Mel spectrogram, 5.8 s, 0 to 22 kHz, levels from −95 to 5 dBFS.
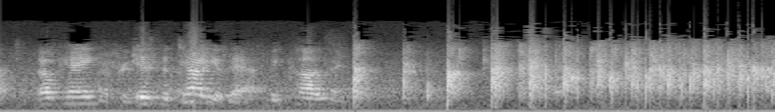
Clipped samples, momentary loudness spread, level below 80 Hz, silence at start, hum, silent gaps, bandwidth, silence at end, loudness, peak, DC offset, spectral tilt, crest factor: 0.4%; 8 LU; -48 dBFS; 0 s; none; none; 13.5 kHz; 0 s; -11 LUFS; 0 dBFS; 2%; -2 dB/octave; 12 dB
